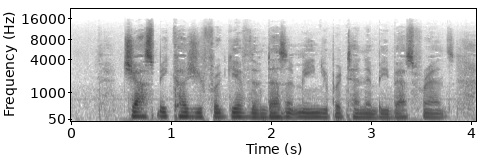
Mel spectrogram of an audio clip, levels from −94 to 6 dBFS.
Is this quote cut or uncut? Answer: uncut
